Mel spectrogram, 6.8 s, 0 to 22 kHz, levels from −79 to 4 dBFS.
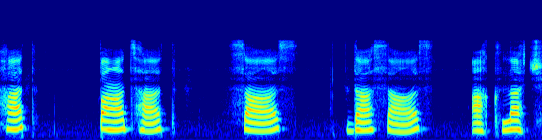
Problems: none marked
